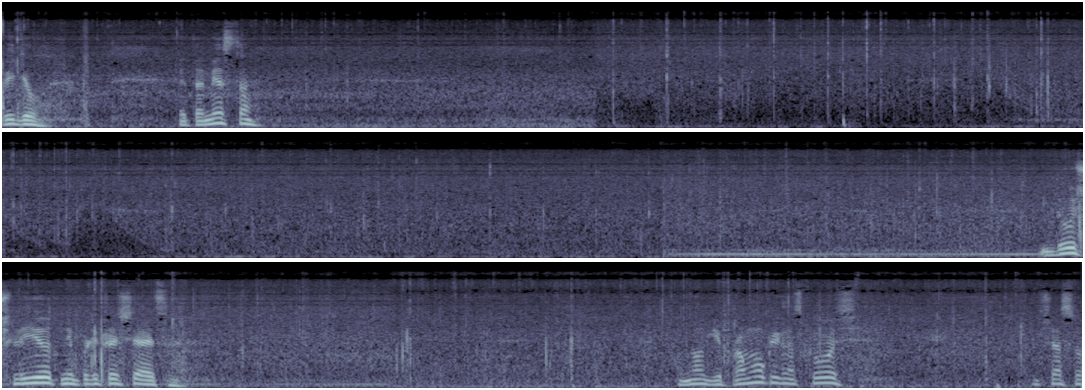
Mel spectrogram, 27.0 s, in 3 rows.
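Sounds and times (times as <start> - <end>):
rain falling in forest: 0.0 - 27.0
low steady hum: 14.6 - 22.4
drops ticking: 14.6 - 27.0.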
